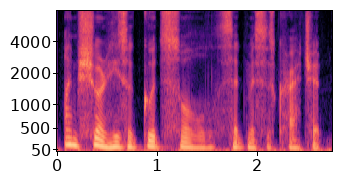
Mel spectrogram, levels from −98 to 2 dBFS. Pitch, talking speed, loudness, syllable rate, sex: 100 Hz, 195 wpm, -18 LUFS, 4.1 syllables/s, male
